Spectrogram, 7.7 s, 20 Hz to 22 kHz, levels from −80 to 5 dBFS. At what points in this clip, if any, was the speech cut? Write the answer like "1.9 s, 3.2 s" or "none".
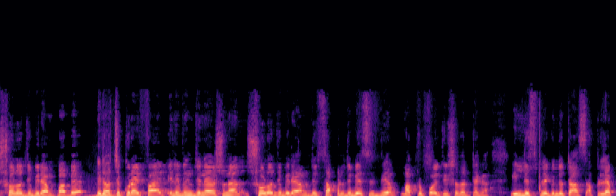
1.1 s

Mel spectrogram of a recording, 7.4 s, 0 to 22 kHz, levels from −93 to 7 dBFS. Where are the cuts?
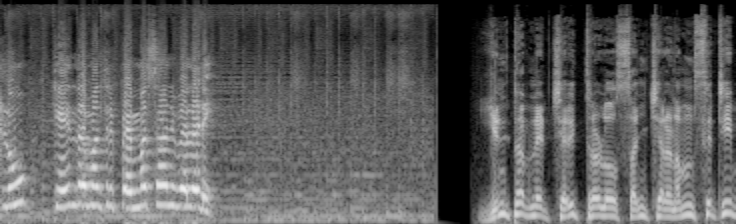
4.7 s

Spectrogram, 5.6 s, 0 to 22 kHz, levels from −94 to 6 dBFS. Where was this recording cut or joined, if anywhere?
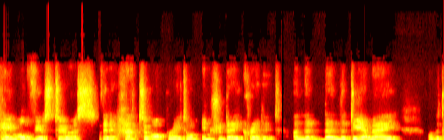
1.2 s, 3.5 s

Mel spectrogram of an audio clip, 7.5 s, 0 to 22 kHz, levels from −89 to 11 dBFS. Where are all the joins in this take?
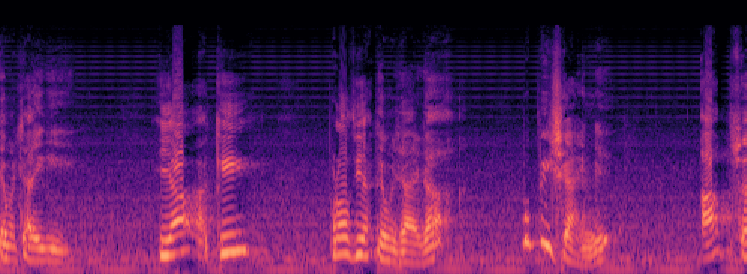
none

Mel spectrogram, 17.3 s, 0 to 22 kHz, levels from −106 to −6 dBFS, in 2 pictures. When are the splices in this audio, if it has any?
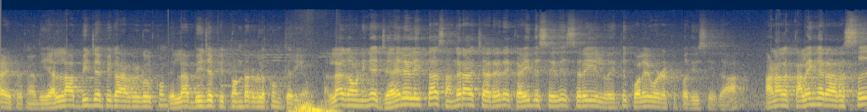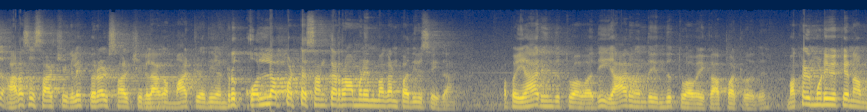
3.1 s

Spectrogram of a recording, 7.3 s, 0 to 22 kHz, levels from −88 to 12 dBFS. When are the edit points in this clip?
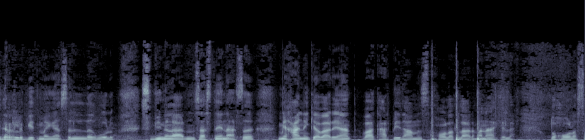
none

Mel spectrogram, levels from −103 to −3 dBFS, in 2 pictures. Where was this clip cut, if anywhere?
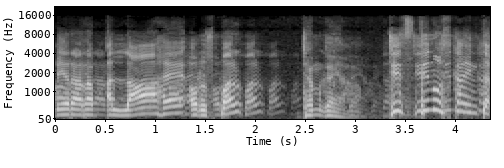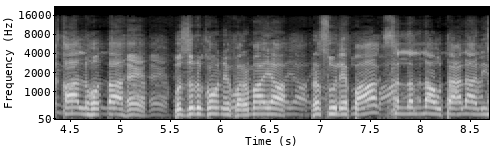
3.1 s

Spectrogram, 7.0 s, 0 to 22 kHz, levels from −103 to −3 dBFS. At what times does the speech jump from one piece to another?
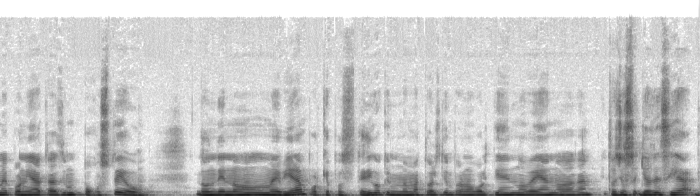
6.0 s

